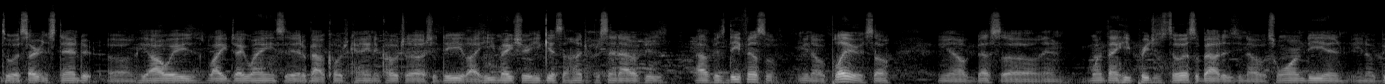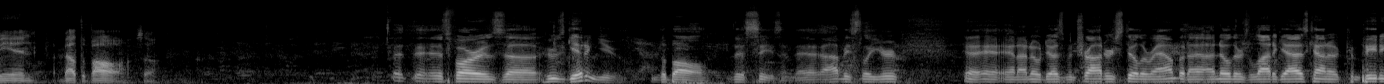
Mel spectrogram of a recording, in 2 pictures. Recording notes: The Workday Redzone from Sun Belt Media Days. Live from Sun Belt Conference Media Days in New Orleans.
